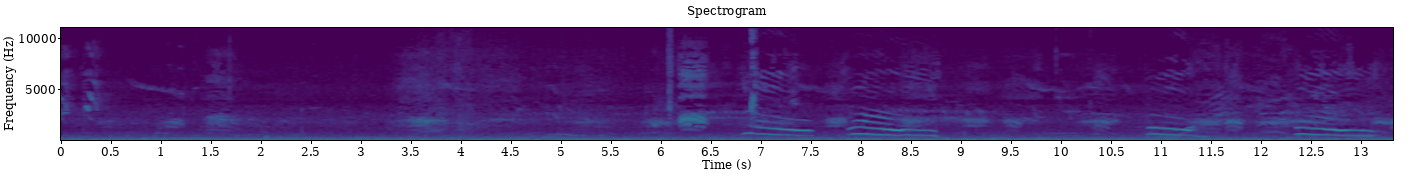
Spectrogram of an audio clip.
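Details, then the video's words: Cat giving a run of short, downward-sliding mews, clustered in pairs and threes, against a noisy low-pitched background rumble. "Cat Voice (Meowing Meowing)"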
